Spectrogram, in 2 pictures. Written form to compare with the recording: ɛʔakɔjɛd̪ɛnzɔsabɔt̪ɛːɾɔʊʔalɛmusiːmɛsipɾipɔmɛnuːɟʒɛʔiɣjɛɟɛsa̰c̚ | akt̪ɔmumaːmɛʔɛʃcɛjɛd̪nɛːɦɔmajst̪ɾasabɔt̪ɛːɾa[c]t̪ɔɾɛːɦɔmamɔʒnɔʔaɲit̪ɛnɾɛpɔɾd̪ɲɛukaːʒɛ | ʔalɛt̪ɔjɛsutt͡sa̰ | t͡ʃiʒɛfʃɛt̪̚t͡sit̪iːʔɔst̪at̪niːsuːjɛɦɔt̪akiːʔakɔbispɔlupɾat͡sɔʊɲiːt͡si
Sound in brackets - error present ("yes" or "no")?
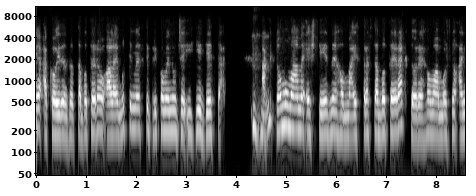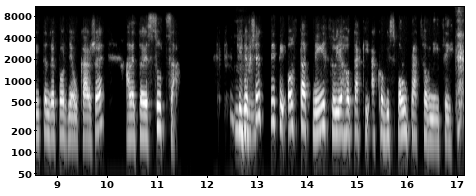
yes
